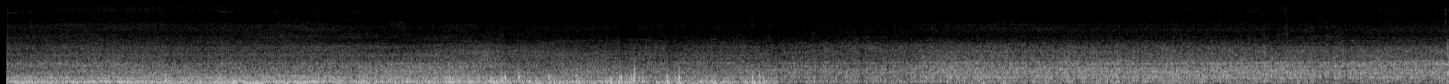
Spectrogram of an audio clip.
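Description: Road and traffic noise heard from inside a moving car: a steady rush with a heavy low rumble and buffeting that drops away about halfway through, leaving a quieter, even road noise.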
